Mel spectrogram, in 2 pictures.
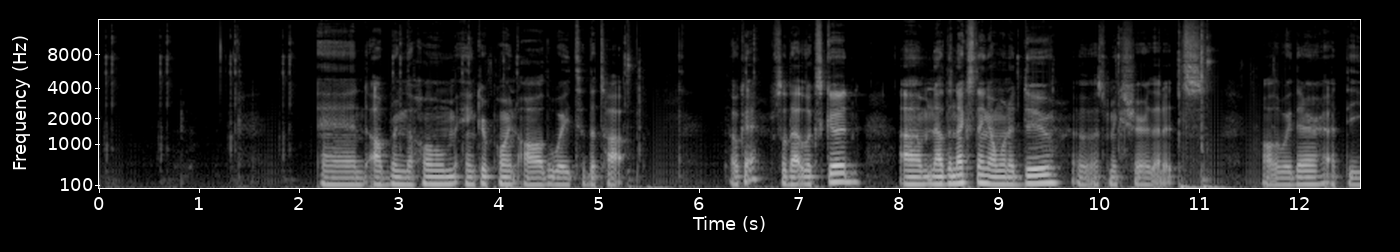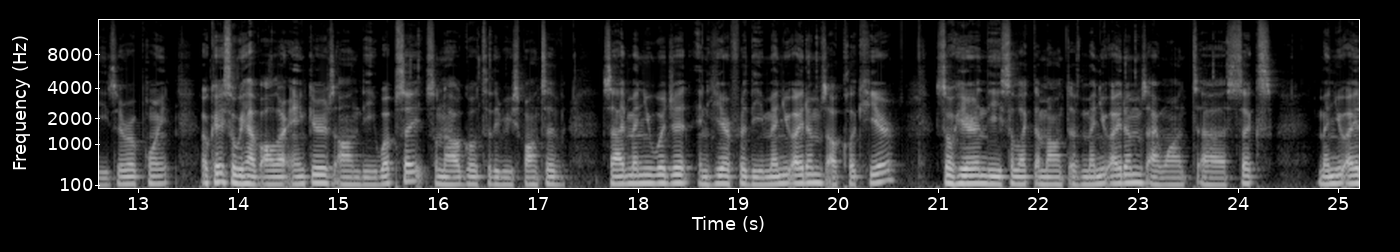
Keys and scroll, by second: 10.8 0, 11.0 Return.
